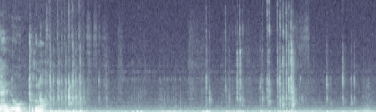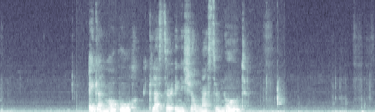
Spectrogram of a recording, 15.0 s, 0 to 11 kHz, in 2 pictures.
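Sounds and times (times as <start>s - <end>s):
computer keyboard typing: 0.8s - 7.2s, 14.2s - 15.0s.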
